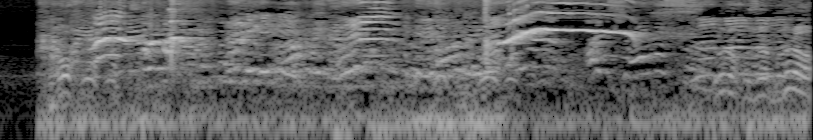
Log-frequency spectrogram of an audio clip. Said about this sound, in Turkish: Dur oğlum, bağırma.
